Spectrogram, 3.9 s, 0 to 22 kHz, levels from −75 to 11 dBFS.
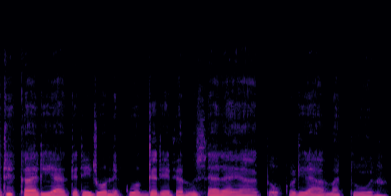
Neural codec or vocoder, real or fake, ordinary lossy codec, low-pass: codec, 44.1 kHz, 1.7 kbps, Pupu-Codec; fake; none; none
